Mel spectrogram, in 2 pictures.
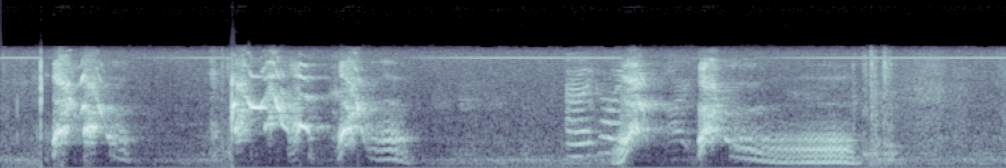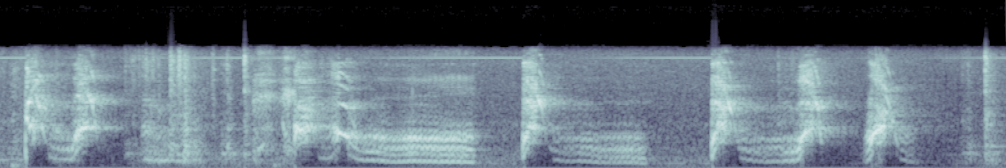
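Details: Chewie, a small Shorkie dog kept as a pet indoors, barks at a DVD player in short sharp bursts with growly whines between them, while a person talks over the noise.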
